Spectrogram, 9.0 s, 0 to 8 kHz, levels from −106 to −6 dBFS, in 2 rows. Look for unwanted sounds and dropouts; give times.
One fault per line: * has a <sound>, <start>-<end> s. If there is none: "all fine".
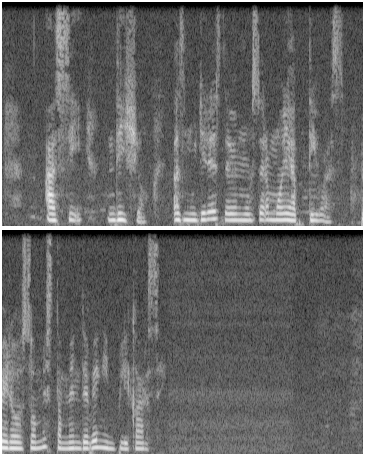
all fine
